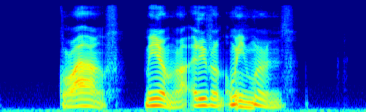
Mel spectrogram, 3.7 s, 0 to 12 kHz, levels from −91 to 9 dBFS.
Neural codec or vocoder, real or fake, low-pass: autoencoder, 22.05 kHz, a latent of 192 numbers a frame, VITS, trained on many speakers; fake; 9.9 kHz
